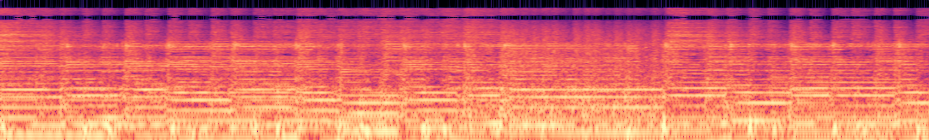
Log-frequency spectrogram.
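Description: Background music: a guitar-led rock instrumental with a bass line and a steady beat.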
